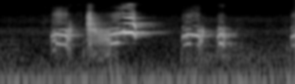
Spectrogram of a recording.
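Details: Male cockatiel, three years old, kept as a pet, produces a short burst of raspy, warbling syllables and one drawn-out squeaky note.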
